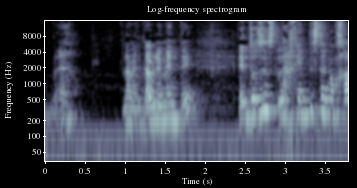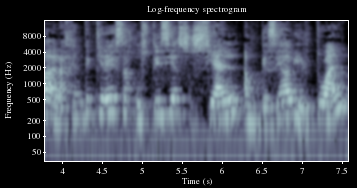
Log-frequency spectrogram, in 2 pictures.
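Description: Amid noticeable background noise and audible room echo, a woman with a high pitch and lively intonation talks at a fairly slow pace. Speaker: podcast host. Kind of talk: casual opinion monologue. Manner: halting, stumbling over words.

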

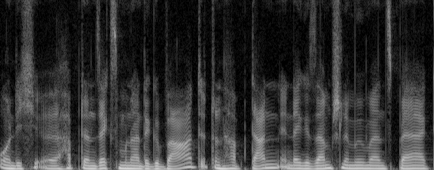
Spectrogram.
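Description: A man's dark, mellow tone sits at a medium pitch, moving at a moderate pace with fairly even intonation in a dry, close sound with no echo. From Sri Lanka, raised in Hamburg from age 13. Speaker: heart surgeon and author. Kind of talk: interview, personal life story.

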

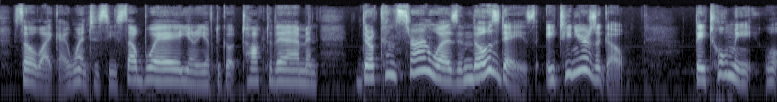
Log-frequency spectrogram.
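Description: In a very clean recording with a silent background, a woman at medium pitch swings very widely in pitch and loudness. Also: moderate pace. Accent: American. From Central Valley, California. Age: 40s. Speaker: business executive. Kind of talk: radio interview. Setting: studio.

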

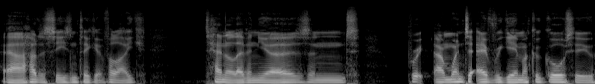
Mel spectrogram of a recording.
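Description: With a strong Sunderland accent, a man talks at a fairly quick pace in a fairly low pitch, his intonation monotone and flat. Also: very clean recording, silent background. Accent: strong regional (Sunderland). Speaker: musician. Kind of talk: casual chat. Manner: halting.

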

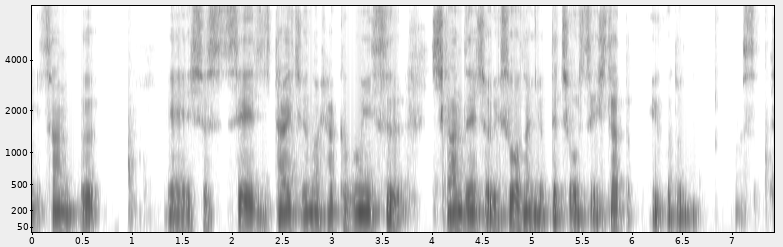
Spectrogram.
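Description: The delivery moves along at a moderate speed. Its intonation rises and falls in a lively way. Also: man. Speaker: physician. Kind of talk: lecture. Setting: video call. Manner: halting.

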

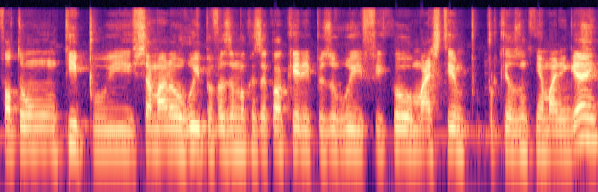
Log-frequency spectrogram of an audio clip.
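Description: With an unremarkable speaking voice, a man talks at a fairly quick pace with hardly any pauses. His pitch is fairly high and his intonation fairly even. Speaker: business professional. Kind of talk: casual chat.

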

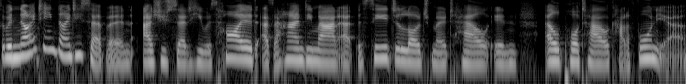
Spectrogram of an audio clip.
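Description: A British accent, hardly any pauses, and a very clean recording over a silent background. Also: woman, medium pitch for a woman, ordinary pitch variation, fairly quick pace. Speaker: podcast host. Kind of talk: casual chat. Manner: chatty, giggly, interrupting.

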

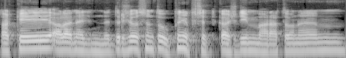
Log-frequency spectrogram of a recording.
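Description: At a fairly slow pace, a man speaks with a medium pitch and fairly even intonation. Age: 30s. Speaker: marathon runner and programmer. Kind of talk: interview. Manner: halting, many fillers.

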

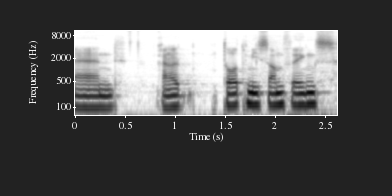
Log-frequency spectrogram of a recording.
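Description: A man's medium-pitched voice, monotone and flat, at a moderate pace. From Hungary, Budapest, then Denmark from age 12-13. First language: Hungarian. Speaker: tech startup co-founder and CTO. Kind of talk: interview conversation. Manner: hesitant, many fillers.

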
